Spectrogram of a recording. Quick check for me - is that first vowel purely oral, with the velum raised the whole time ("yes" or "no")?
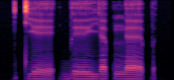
yes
